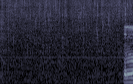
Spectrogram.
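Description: Low, steady sizzling hiss of candy-apple sugar syrup boiling in a pot on an electric hot plate.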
